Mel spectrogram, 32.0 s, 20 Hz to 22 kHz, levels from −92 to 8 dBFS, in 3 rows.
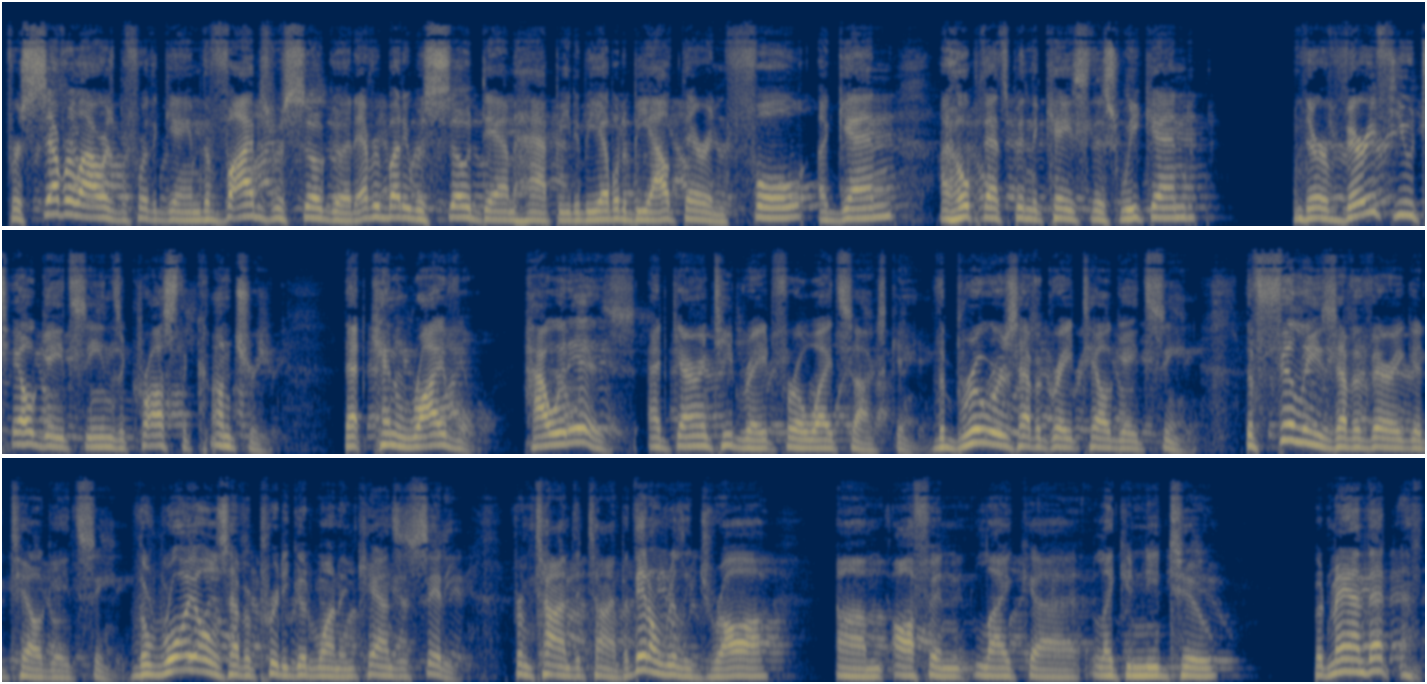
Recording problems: echo of what is said; faint; throughout; 150 ms later, 20 dB below the speech

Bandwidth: 15 kHz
